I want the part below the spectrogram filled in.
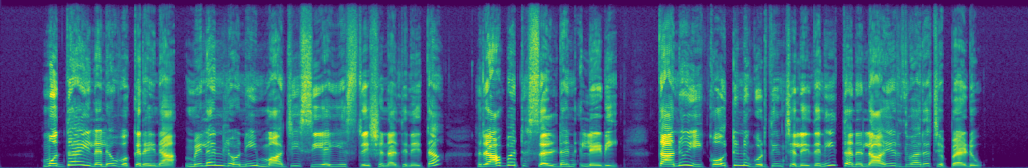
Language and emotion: Telugu, neutral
